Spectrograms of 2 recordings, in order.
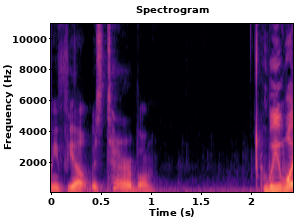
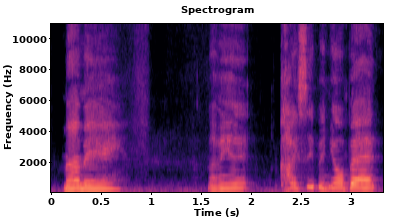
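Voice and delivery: put-on little girl, gentle; 9 semitones higher than usual. Young daughter asks mommy at night, gentle and high. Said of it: "they knock on my door ever so gentle".

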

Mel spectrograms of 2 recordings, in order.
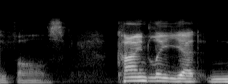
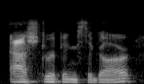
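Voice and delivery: usual speaking voice

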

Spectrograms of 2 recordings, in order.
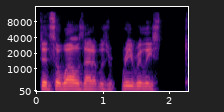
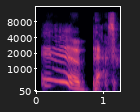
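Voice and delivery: dismissive. Retold or imitated. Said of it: "she's like".

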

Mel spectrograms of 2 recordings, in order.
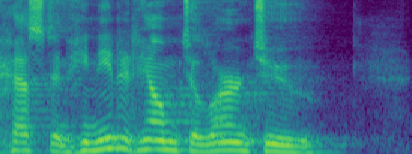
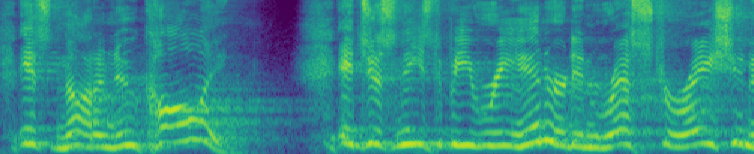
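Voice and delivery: loud, raised preaching to the congregation; full-force preaching; 8 semitones higher, 6 dB louder than usual. Acted. Pastor preaching to the church, loud and driving. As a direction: preach it out with fire and conviction.

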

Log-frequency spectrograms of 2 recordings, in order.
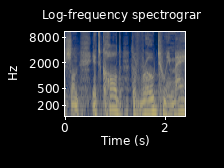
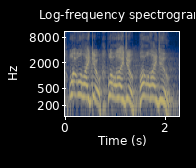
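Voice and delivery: panicked worrying; 12 semitones higher, 4 dB louder than usual. Acted. Voicing panicked worrier.

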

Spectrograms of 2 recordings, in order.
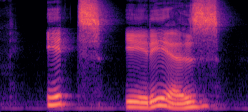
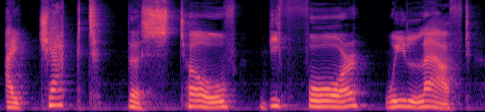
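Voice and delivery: slow, careful "I checked the stove before we left"; slow teaching demo; slow model line; much slower than usual. Shown as a demonstration. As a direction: spell it out slowly for learners. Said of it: "Então".

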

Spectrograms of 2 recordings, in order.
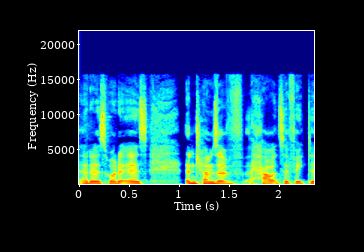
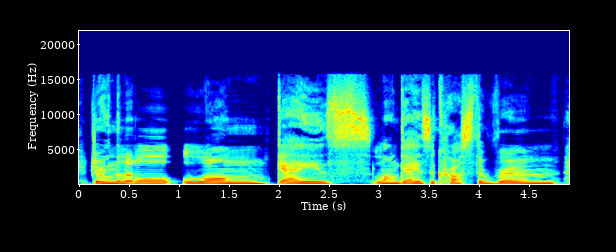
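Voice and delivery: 1 slow lingering; much slower than usual. Shown as a demonstration. Demonstrating long gaze.

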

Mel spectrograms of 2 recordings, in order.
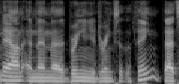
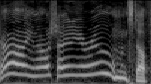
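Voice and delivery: put-on much higher, softer American country accent; country American woman; 7 dB quieter than usual. American woman showing guests their room, high country accent. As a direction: imitate a country-ish American woman, pitched way up. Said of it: "very American, like, country-ish woman".

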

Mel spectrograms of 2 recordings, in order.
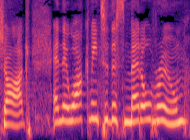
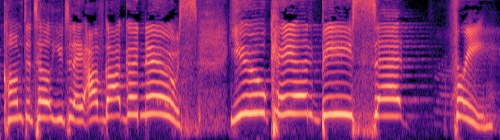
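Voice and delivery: rising, stretched-out pulpit declaration; preaching proclamation; 4 semitones higher, slower than usual. Real, not acted. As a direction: proclaim it high and slow, then drop on the last word. Preacher proclaims good news.

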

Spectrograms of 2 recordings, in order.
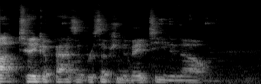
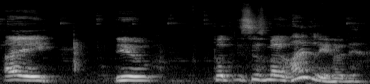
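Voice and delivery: high, loud, stammering fear; frightened stammering; 9 semitones higher, 4 dB louder, slower than usual. Acted. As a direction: stutter out a desperate protest. Threatened dealer stammers.

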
